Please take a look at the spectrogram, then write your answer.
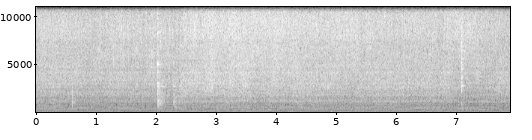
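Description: Finely chopped tomatoes for a Thalassery chicken dum biriyani sizzle steadily in a pan, a close, continuous frying hiss with a couple of sharp utensil clinks and no talking.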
